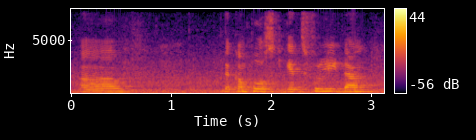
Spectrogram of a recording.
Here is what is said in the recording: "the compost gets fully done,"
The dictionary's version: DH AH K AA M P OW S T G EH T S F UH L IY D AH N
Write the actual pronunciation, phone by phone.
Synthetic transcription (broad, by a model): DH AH K AA M P OW S T G EH T S F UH L IY D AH N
